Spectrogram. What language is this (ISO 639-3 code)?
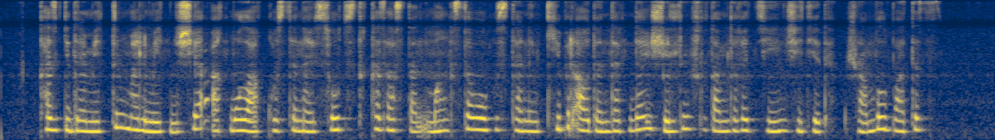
kaz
